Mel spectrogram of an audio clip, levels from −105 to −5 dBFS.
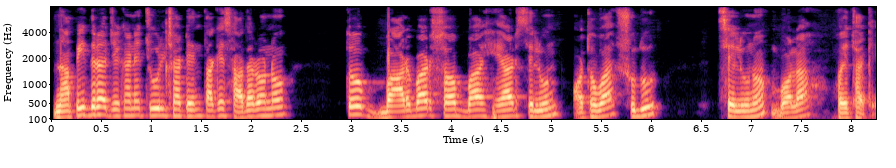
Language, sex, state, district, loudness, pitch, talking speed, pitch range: Bengali, male, West Bengal, Kolkata, -16 LUFS, 170 Hz, 140 wpm, 155-185 Hz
